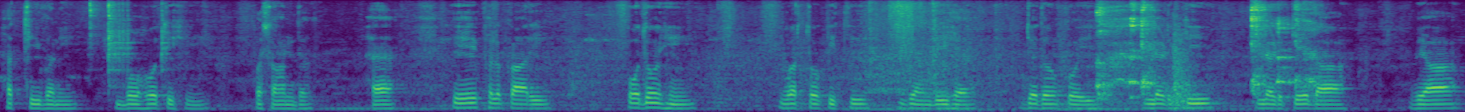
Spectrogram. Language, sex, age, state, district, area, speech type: Punjabi, male, 45-60, Punjab, Pathankot, rural, spontaneous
